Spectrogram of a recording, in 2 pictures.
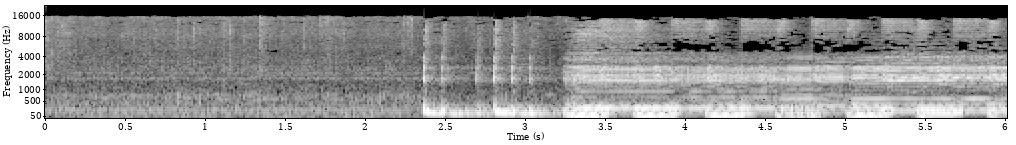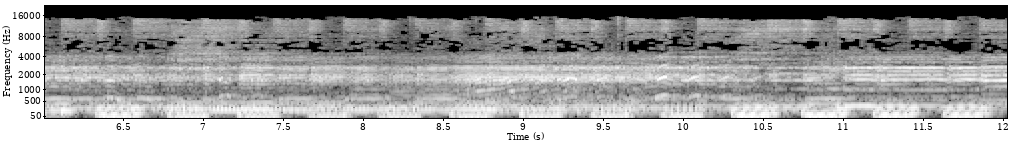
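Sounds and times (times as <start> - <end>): sound system hum: 0.0 - 12.0
backing track with beat and guitar: 2.4 - 12.0
bass slides: 3.1 - 12.0.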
